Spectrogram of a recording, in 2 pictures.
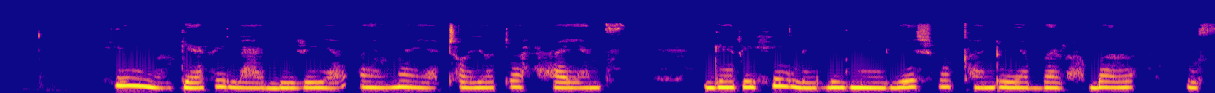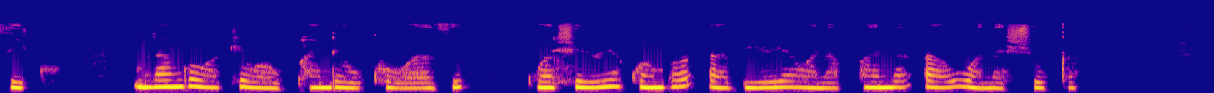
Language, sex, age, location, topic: Swahili, female, 18-24, Nakuru, finance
